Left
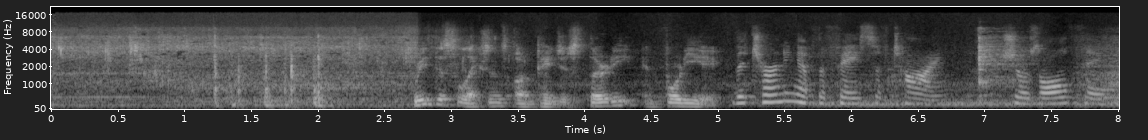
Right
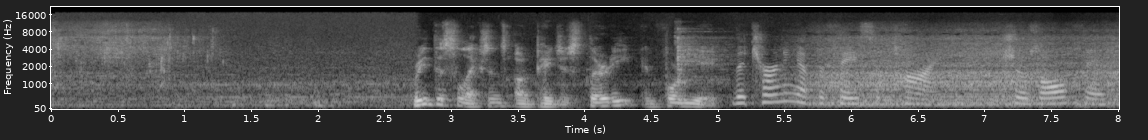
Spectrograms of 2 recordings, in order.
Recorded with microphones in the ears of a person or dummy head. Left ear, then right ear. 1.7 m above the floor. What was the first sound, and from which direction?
A man speaking, 65° right (ahead or behind).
